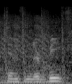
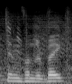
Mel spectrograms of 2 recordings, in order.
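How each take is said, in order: First: The name is pronounced the English way. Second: The name is pronounced the Dutch way. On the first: "if you pronounce it in English" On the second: "which is his name pronounced in Dutch"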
